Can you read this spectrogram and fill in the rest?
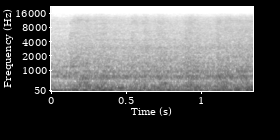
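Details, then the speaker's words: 2005 Chrysler PT Cruiser Turbo with a stall, no-start and PCM communication fault after wiring repair and crank sensor replacement: uneven, heavy chugging with lumpy low thumps, then stalls; rough running before stall. "happy, not happy. And stalls out."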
